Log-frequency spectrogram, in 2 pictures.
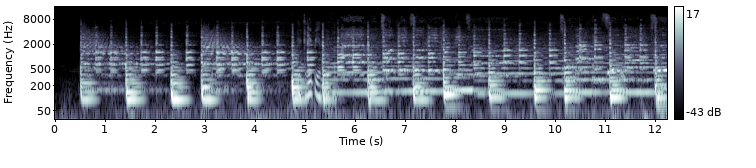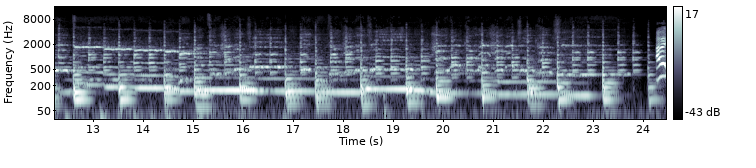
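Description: A calm, gentle pop song, a 1982 version of a song from 1949, plays on its own for the whole stretch, with a steady plucked bass line and a soft melody over it at a moderate, even volume.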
